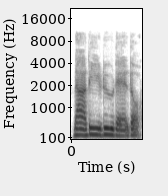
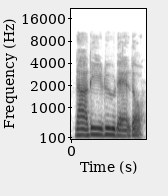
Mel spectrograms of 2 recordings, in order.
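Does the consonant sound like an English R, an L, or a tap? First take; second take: tap; tap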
